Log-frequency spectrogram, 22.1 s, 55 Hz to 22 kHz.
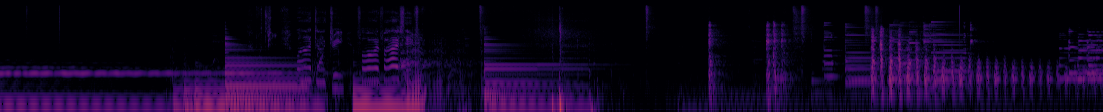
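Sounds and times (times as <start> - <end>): electric guitar chords: 0.0 - 6.3, 7.4 - 12.0, 16.5 - 22.0
bass guitar notes: 0.0 - 12.0.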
